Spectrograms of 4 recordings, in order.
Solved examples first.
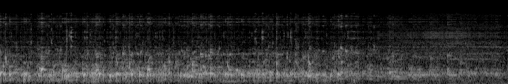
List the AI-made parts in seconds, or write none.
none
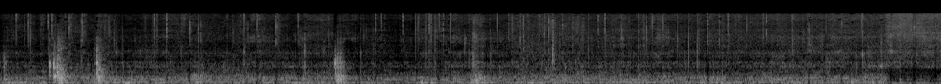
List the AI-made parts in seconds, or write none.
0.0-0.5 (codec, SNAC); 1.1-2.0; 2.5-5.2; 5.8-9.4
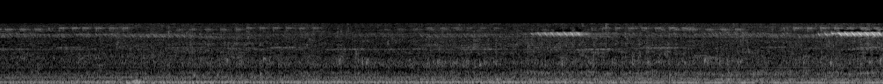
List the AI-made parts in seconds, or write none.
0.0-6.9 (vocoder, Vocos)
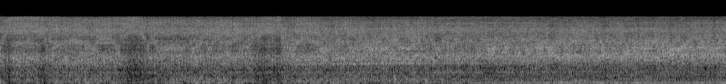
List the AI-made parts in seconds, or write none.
4.9-6.1 (vocoder, Vocos)

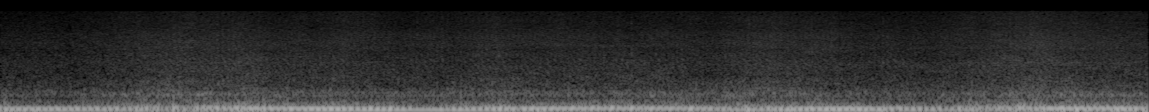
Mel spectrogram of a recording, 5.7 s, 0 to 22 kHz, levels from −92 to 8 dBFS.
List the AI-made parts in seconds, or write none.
0.7-5.7 (codec, SNAC)

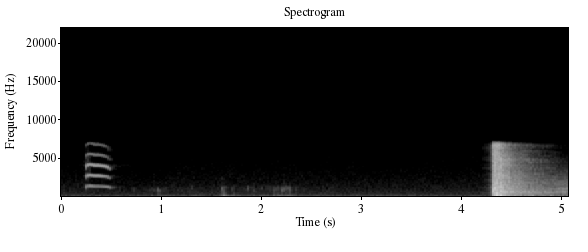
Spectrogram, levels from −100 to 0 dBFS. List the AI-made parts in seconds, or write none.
4.2-5.1 (codec, SNAC)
